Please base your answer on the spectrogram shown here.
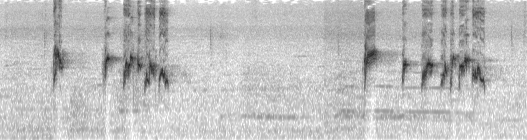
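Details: Caged-bird song of a red-whiskered bulbul, used to rouse other caged birds: two short phrases, each a clear upslurred note then a rapid chain of five liquid, warbling whistles, with quiet background between.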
